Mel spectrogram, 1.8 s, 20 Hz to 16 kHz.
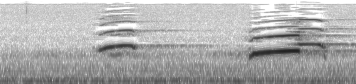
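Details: Two short, upslurred, whistled squeals from a bald eagle at its northeast Florida nest, picked up by a live cam on a December 2021 morning when the pair mated and called before returning to incubating.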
